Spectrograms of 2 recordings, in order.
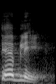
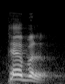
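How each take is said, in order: First: The word ends with an 'ee' vowel sound. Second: The word ends with a syllabic 'l' sound. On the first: The speaker calls it wrong. "We don't call it tably" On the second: The speaker calls it right. "T A B L E, table"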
